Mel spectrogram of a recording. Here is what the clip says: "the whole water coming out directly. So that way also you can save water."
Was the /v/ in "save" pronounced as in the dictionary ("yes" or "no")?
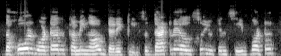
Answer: yes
